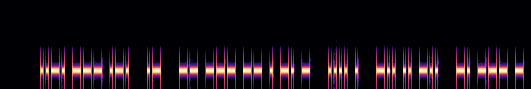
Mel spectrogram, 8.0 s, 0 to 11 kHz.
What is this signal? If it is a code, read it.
Morse code, heard as a keyed tone, about 30 wpm, 700 Hz. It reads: FOR A MOMENT HE DID NOT
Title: Sentences from Top 1100 Words 30wpm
